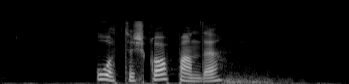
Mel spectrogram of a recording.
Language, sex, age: Swedish, female, 46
